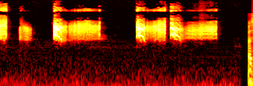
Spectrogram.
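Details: Grey Partridge calling with a series of hoarse, rasping, screechy notes, each about half a second to a second long, separated by short gaps, with a faint low rumble underneath.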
